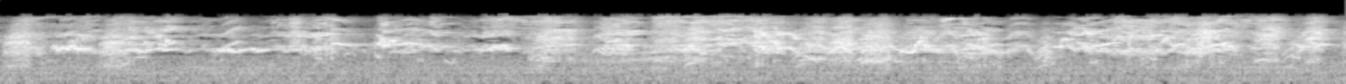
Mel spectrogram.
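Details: Harsh, rasping squawks of a ringneck parrot follow one another almost without pause, some short and clipped, others drawn out and screechy.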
